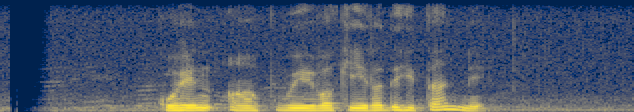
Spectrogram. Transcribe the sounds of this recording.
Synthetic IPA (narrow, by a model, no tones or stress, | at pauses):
koɦenaːpuʋeːʋakiːlɐd̪eɦit̪anːe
